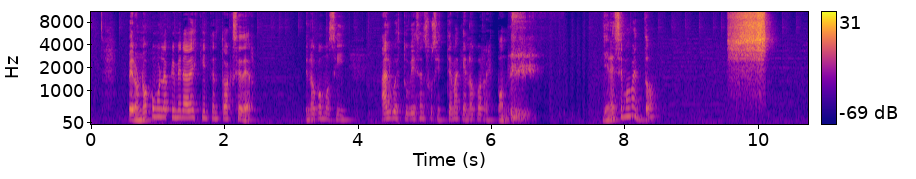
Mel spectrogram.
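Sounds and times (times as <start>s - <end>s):
speech: 0.6s - 2.6s, 3.2s - 6.8s, 7.7s - 8.6s
sharp burst of air hissing: 9.6s - 10.2s.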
